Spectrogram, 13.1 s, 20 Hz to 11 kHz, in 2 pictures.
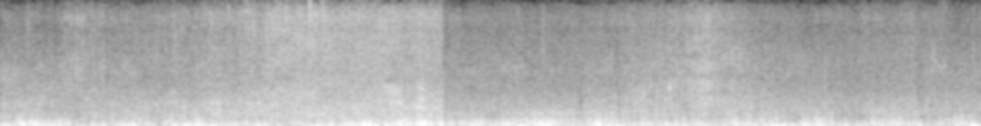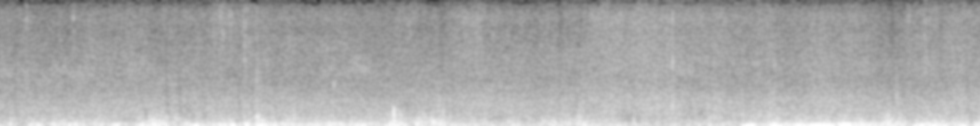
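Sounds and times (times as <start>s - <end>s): wind thump: 0.0s - 9.6s
wind buffeting microphone: 0.0s - 13.0s.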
